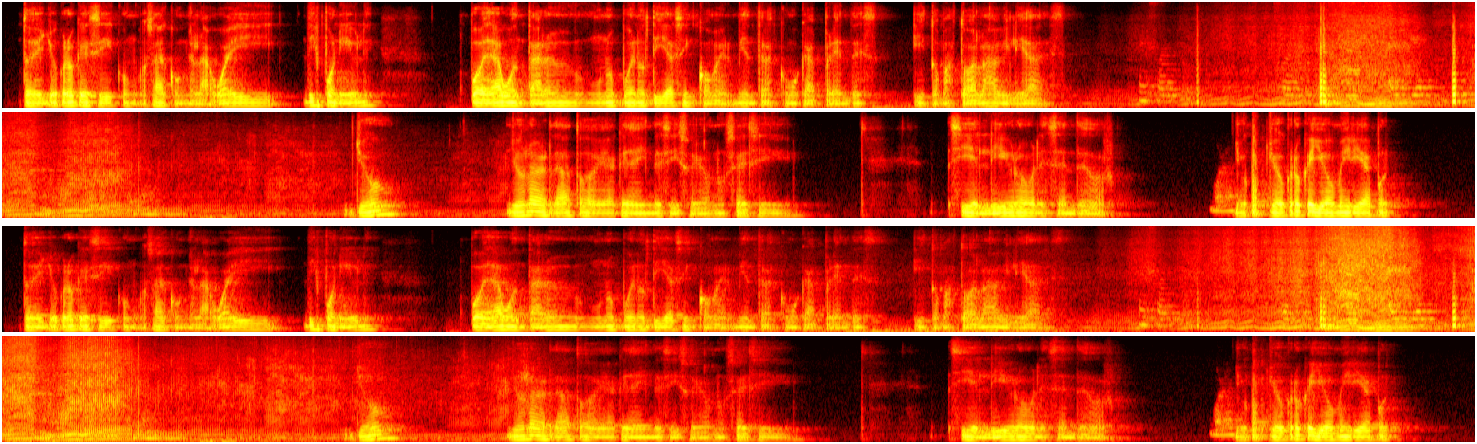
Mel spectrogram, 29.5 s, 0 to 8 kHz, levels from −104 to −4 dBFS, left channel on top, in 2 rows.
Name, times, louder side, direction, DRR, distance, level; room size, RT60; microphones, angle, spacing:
voice 1, 0.2-2.7 3.0-3.7 4.7-8.7 9.1-10.6 13.2-13.3 18.1-18.7 19.8-22.6 24.2-25.8 27.1-28.6, left 3 dB, 70° left, 12 dB, 0.7 m, -28 dB
sound 1, 6.4-6.5 6.7-7.9 8.1-20.3, right 6 dB, 45° right, 0.4 m, -39 dB
voice 2, 11.4-12.0 12.7-13.3 13.8-14.5 15.1-16.3 26.8-27.4, right 1 dB, 70° right, 1 dB, 3.8 m, -43 dB
14.5 x 8.0 x 5.6 m, 0.77 s
head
